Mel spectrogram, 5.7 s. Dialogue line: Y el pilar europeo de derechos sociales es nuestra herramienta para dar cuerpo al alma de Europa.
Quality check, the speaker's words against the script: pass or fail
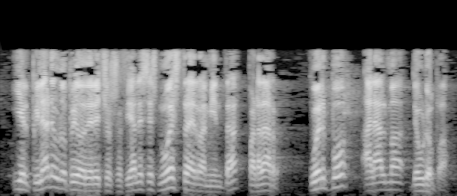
pass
